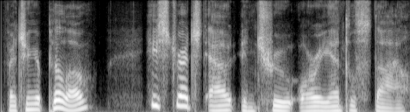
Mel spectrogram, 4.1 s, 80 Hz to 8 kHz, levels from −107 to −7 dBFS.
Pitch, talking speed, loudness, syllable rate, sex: 135 Hz, 145 wpm, -17 LUFS, 4.5 syllables/s, male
